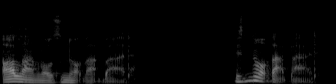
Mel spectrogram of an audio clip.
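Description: A man's voice: low voice, wildly swooping pitch, unhurried, creaky, darkish tone, slightly rough. Nasal, blocked-up young man swearing. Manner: crude, joking banter with frequent swearing. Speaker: podcast co-host. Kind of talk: casual chat.

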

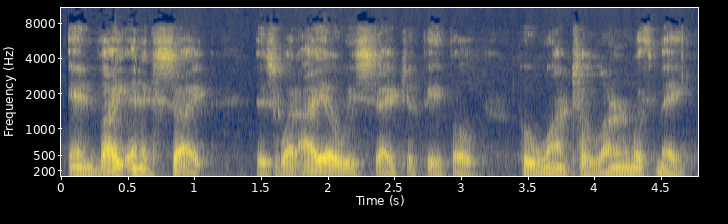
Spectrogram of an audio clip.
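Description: Slow, deep-voiced man teaching English. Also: a little mellow, dull audio. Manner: slow, carefully enunciated, repeats key phrases. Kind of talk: slow, deliberate teaching talk.

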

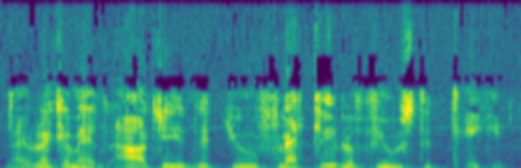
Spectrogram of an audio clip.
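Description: An actor playing a commanding master detective who gives orders in a measured, dry way, in 1940s radio acting style. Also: male voice, mid-range voice, lively intonation, creaky, breathy edge, dull audio. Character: imperious male master detective.

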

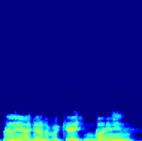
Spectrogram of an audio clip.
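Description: A man's voice: mid-range voice, fairly even intonation, close to an everyday voice. Man playing a crotchety old radio-drama doctor, tinny recording. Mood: businesslike. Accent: American. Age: older. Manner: grumbling, blustery, drawn-out emphasis. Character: gruff, crotchety old senior hospital doctor. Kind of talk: 1940s-50s American radio drama acting.

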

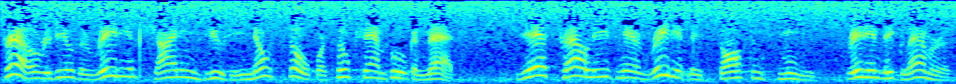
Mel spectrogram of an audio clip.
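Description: A woman's voice: fairly high pitch, animated, measured pace, dark tone, a little hiss or hum. A woman delivering scripted 1940s radio advertising as a spokeswoman. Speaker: commercial spokeswoman. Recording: dull vintage radio broadcast.

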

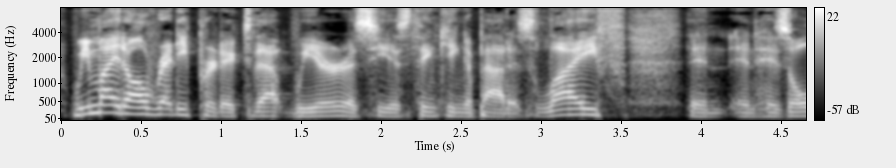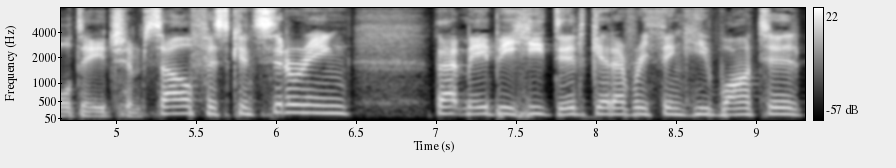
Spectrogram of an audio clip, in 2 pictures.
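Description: A man's voice: medium pitch, no echo. A man co-hosting a podcast, talking through literary analysis in a conversational style. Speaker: podcast co-host.

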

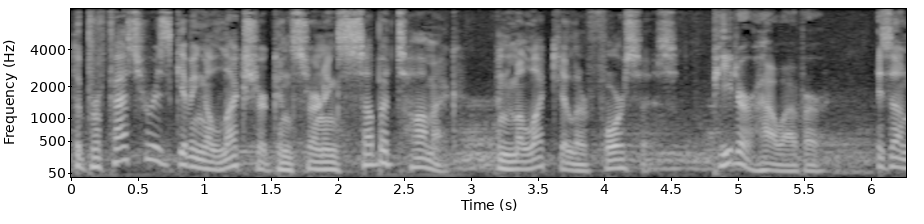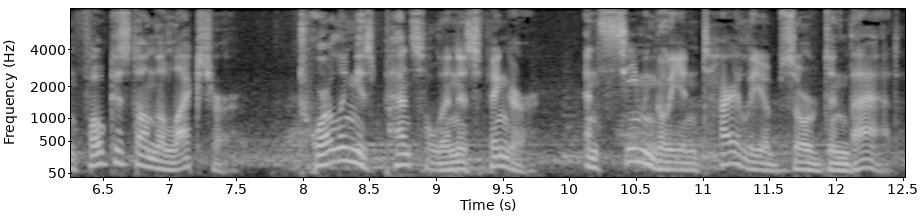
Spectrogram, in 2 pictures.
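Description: A man narrating a scripted audio drama as a measured, descriptive storyteller. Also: fairly low pitch, big pitch swings, background noise. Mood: storytelling.

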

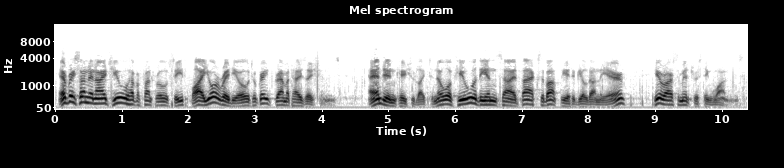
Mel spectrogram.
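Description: A man's voice: mid-range voice, sing-song, a little fast, slightly rough. A man announcing in the promotional style of 1940s radio, reading scripted copy. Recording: tinny, narrow-band old radio recording.

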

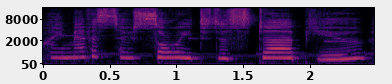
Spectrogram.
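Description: A woman's voice: very high voice, normal speed, fairly bright tone, soft background music, voice pushed up. A woman voicing a tiny, sad female fairy for a children's storybook, timid, sniffling and very polite. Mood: tearful, apologetic.

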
